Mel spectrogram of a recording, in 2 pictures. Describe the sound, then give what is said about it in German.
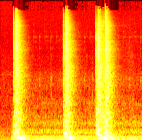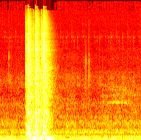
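Typewriter keys clacking in an office, faint short bursts of rapid strikes separated by quiet pauses. “hör endlich auf zu tippen. Du machst mich ganz nervös.”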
